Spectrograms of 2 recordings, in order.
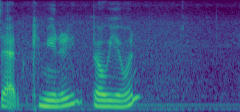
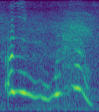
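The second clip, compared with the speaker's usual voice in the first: amazed. Retold or imitated. Amazed at owl answering back.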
